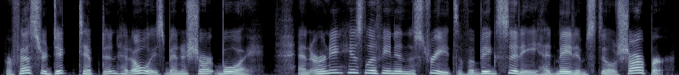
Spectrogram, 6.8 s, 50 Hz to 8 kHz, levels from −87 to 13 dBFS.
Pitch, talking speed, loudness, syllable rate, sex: 210 Hz, 220 wpm, -17 LUFS, 5.1 syllables/s, female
